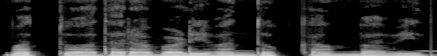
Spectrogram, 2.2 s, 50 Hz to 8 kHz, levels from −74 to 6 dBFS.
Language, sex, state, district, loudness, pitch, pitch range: Kannada, female, Karnataka, Bidar, -14 LUFS, 205 Hz, 205-210 Hz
